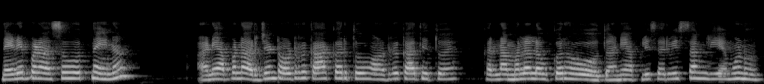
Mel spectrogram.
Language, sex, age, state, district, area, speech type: Marathi, female, 30-45, Maharashtra, Amravati, urban, spontaneous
